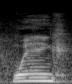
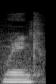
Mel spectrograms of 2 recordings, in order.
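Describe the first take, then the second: First: WINK said higher and drawn a little longer; higher spoken wink. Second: Said in the usual way. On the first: Acted. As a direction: pitch "Wink" up playfully. Repeated wink, pitched up.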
